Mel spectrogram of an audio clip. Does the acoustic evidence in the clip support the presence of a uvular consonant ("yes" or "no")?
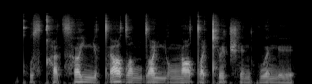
yes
